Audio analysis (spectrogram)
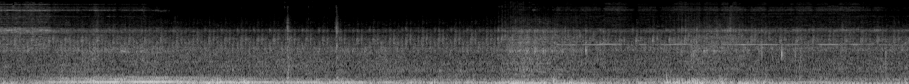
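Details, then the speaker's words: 1997 Honda CR-V, engine running, parking brake off: low rough grinding rumble from the worn intermediate half shaft bearing between front left wheel and transmission output; not brakes, wheel bearings or engine; needs replacement. "okay you're hearing that grinding sound it's not supposed to sound like that it's not the brakes it's not my it's not my front bearings it's not the engine"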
